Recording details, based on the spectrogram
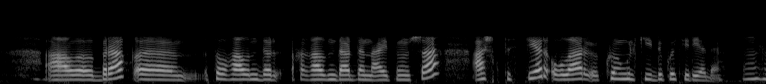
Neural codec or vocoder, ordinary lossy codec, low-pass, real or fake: none; AAC, 32 kbps; 3.6 kHz; real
